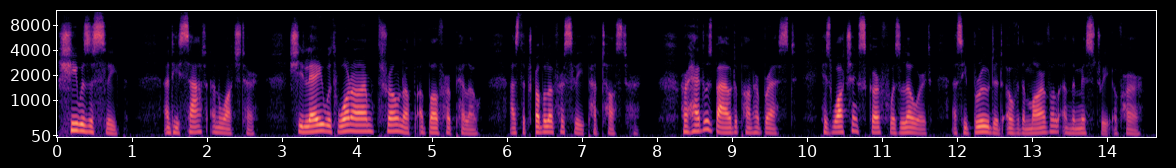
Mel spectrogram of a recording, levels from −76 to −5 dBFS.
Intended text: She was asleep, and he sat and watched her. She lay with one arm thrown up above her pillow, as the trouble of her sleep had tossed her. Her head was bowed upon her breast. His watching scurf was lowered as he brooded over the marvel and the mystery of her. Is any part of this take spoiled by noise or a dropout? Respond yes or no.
yes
